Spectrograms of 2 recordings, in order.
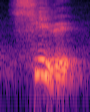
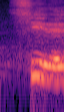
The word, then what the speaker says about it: Cide: Cide, Cide, creo que Cide es como si es señor, no estoy muy seguro. Cide es C-I-D-E, Cide.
